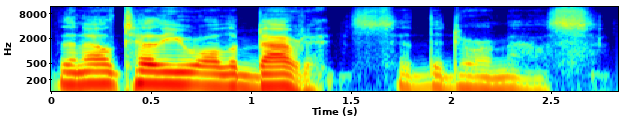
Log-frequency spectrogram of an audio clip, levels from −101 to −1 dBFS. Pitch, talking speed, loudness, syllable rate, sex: 130 Hz, 235 wpm, -18 LUFS, 5.7 syllables/s, male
